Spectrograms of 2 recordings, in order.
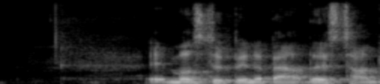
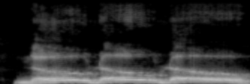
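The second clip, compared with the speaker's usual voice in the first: much higher, louder pleading no; calling out; 13 semitones higher, 7 dB louder, much slower than usual. A narrator's reading. Parents begging the armed ducks, panicked shout. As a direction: cry out in panic. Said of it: "called out Mister and Missus Gregg".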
